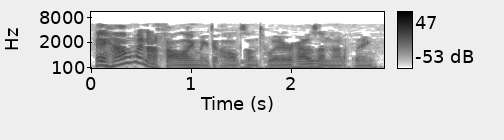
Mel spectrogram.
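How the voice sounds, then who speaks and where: A man's voice: on the low side, big pitch swings, fast, slight background noise. A man co-hosting a casual gaming podcast, rambling with a wry, offhand manner. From United States. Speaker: podcast co-host. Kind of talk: casual chat. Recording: dull lo-fi podcast mic.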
